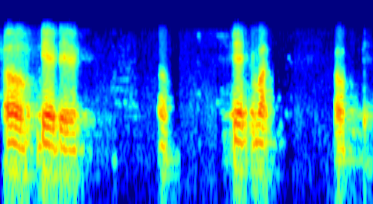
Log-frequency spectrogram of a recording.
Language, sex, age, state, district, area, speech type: Bodo, male, 30-45, Assam, Chirang, urban, conversation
